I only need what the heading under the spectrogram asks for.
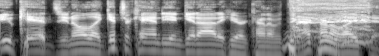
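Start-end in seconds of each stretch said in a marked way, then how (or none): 0.0-2.5 put-on cranky, mean old shopkeeper voice. Picturing an old person running a small-town candy store, imitating a mean old shopkeeper. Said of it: "an old lady or an old man working there and being like".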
